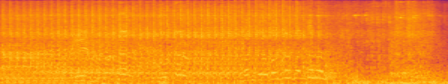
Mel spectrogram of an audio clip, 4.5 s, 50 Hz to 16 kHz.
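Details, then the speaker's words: LG 7.5-ton standing air conditioner outdoor unit running: rapid irregular banging and clatter about four hits per second from a broken condenser fan blade striking as it spins; it ran smoothly after the condenser fan motor and blade were replaced. "इसका outdoor से आवाज आई है ठीक है अभी हम लोग ने चालू किया हूं देखते हैं ऑर्डर के पास जाकर कैसा आवाज आता है क्यों आवाज ए रही है"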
